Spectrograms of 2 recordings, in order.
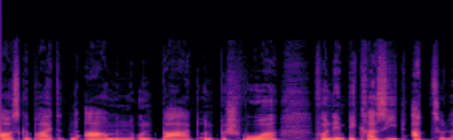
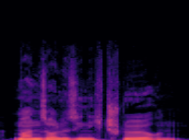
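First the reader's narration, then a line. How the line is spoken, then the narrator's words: Gentle, smiling. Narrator (German): sagte Trebitsch, sanft und lächelnd wie immer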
